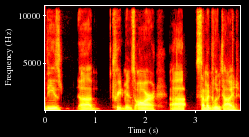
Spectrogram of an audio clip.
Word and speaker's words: semaglutide: drug inside of these uh treatments are uh semaglutide right that's how you say it so hims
